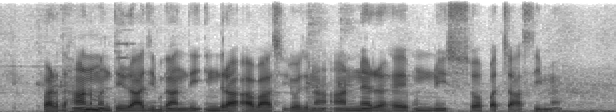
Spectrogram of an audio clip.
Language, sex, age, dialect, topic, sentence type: Maithili, male, 18-24, Bajjika, agriculture, statement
